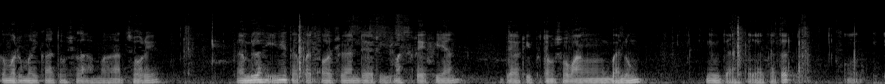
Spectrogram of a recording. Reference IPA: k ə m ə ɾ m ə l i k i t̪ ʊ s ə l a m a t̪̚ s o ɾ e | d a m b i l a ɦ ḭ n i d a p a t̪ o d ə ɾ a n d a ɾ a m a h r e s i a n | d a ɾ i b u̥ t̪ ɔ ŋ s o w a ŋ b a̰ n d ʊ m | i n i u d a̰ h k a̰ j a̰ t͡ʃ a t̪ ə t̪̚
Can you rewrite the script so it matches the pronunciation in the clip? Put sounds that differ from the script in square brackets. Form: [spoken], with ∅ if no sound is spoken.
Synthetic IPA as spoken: k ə m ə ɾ m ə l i k [a] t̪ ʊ s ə l a m a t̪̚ s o ɾ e | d a m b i l a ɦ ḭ n i d a p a t̪ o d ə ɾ a n d a ɾ [i] m a [s] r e [f] i a n | d a ɾ i b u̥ t̪ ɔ ŋ s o w a ŋ b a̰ n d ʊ [ŋ] | i n i u d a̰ h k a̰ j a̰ t͡ʃ a t̪ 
